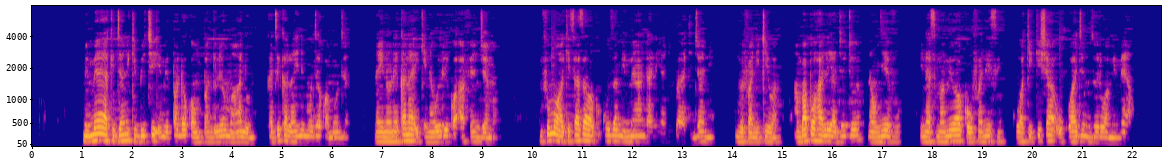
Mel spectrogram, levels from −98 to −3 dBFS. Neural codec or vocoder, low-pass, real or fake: none; 7.2 kHz; real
